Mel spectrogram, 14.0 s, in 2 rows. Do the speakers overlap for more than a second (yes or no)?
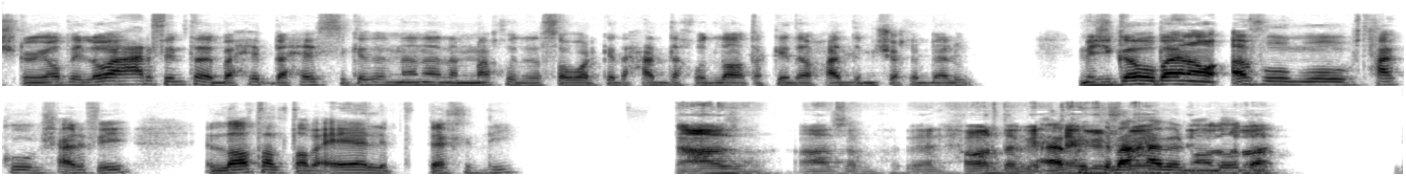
yes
